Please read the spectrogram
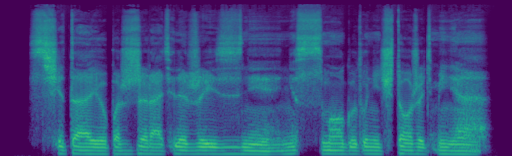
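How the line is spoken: Hissing. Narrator (Russian): прошипел профессор Квирл

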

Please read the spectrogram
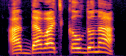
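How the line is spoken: Rider shouting. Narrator (Russian): крикнул один из всадников, преследующих отряд

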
